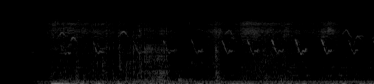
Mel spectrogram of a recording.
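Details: Button quail chicks: thin, high peeps falling in pitch, repeated about every quarter second in a steady series, over a constant low hum and background noise.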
